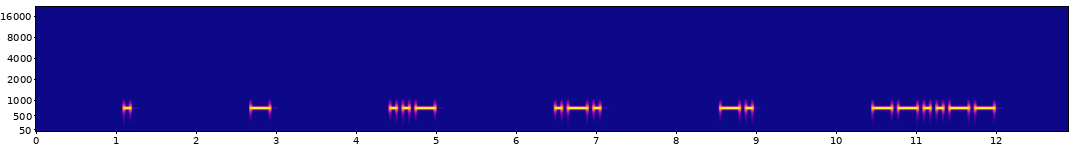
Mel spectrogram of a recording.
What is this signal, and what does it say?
Morse code, heard as a keyed tone, about 15 wpm, spaced as for 5 wpm, 750 Hz. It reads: ETURN,
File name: Morse / 05WPM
